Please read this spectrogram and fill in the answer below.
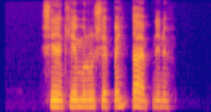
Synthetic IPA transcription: siːðaŋcʰɛːmʏɾhunsjɛːɾpejn̥t̪aɛp̚nɪnʏ

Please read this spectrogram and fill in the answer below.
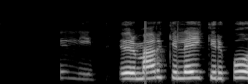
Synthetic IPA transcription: ɪli | ɛvɪɾmaɾcɪleːjcɪɾipɔː

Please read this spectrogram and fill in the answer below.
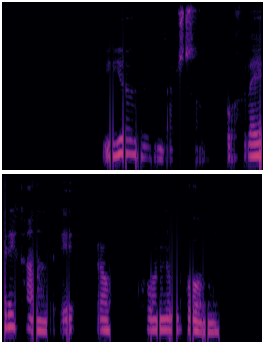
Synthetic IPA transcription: jœɣɾʏnt̪aɾ̥sɔnɔ̰ɣfleːjɾɪhant̪ɾɪt̪rawkkʰːɔːnʏmkʰɔːmɪn

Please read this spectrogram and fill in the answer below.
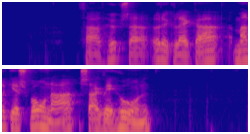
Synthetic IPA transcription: θaðhʏksaœ̰ɾʏklɛkamaɾcɛɾ̥svoːwnasaɣðɪɦun

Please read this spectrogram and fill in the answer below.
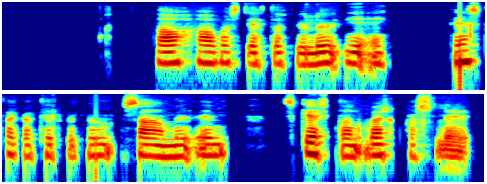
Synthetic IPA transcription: θaðhavast̪jɛht̪afjɛːlʏɣi | ejnst̪aːkat̪ʰɪlfœk̪lʏmsaːmɪðʏm | scɛr̥t̪anvɛr̥kvḁslɛ̰ɣ

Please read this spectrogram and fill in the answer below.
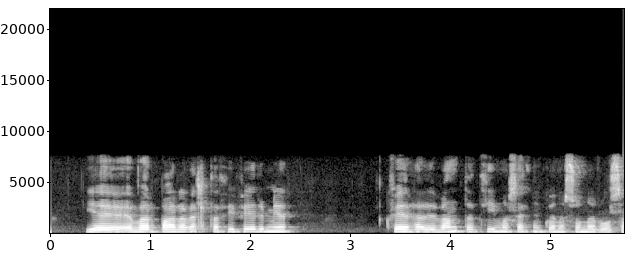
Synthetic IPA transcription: jɛɣvaɾpaːɾavɛl̥t̪aðθvifɪɾɪɾmjɛɾ̥ | kʰvɛːɾ̥ɦavðɪvant̪aðt̪ʰiːmasɛjht̪niŋkʏnasɔnaɾɔːsa

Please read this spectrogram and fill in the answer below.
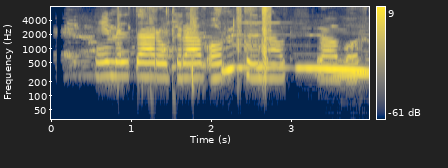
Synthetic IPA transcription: heːmɪlt̪aɾɔwkɾaːvɔɾkʰœnawɾkɾaːvɔɾ

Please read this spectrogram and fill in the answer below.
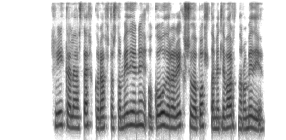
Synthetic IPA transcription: r̥iːkalɛɣast̪ɛr̥kʏɾaft̪ast̪awmɪðjʏnːɪʔɔɣkoːwðʏɾarejksœɣapɔl̥t̪amɪt̪lɪvaɾt̪naɾawmɪðjʏ

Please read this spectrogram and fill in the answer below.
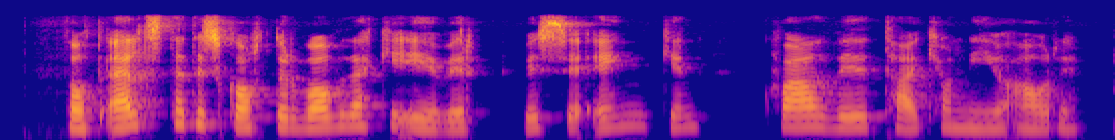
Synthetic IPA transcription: θowht̪ɛlt̪st̪ɛht̪ɪskɔr̥t̪ʏɾvɔvðɛhcɪʔɪvɪɾ̥ | vɪsːɪʔejɲcɪn | kʰvaːðvɪðt̪ʰaːcawniːjʏʔaːwɾɪ

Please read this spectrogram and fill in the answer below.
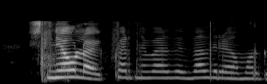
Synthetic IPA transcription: st̪njoːwlaɥkʰvɛɾt̪nɪvɛɾðθʏððaðɾɛawmɔɾkʏ

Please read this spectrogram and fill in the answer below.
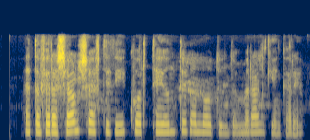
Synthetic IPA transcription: θɛht̪afɪɾasjawlsɛft̪ɪɾ̥θikʰvɔɾ̥t̪ʰːeːɣʏnt̪ɪnanoːwt̪ʏnt̪ʏmɛɾalcejŋka̰ɾɪ̰

